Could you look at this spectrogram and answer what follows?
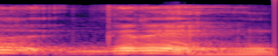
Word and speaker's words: गृह: अगर गृह, गृह में कौन सा उच्चारण आ रहा है, री का उच्चारण आ रहा है, तो ये हमारा कैसा शब्द हो गया, तत्सम शब्द हुआ।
